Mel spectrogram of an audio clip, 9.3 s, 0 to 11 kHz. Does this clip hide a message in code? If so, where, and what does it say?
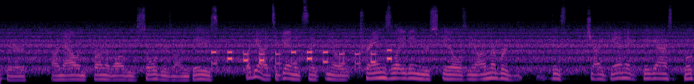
Yes: DTMF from 2.8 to 5.2 s, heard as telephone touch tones, dialled by machine, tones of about 60 ms, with radio hiss and speech in English. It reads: 20771205114#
